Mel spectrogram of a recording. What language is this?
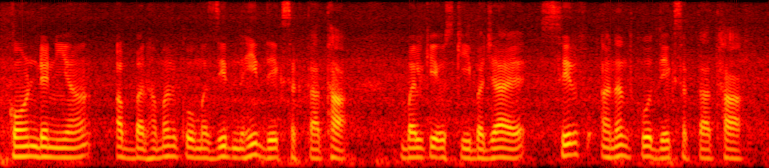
Urdu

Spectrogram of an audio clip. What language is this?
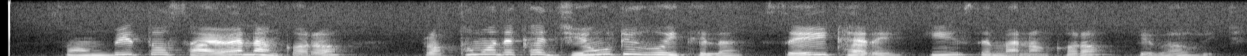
Odia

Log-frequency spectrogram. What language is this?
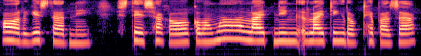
Kok Borok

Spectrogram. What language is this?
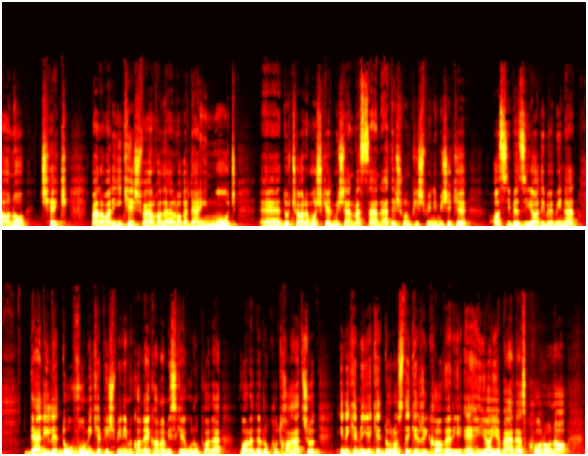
Persian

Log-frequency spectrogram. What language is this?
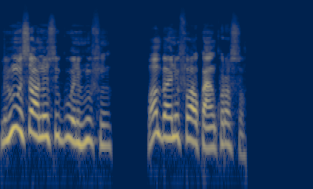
Akan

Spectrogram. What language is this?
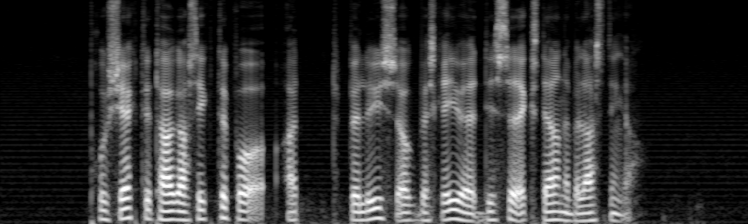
Norwegian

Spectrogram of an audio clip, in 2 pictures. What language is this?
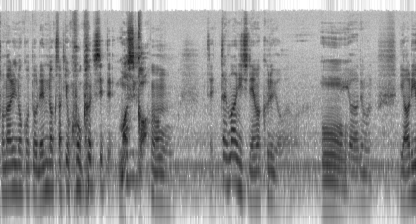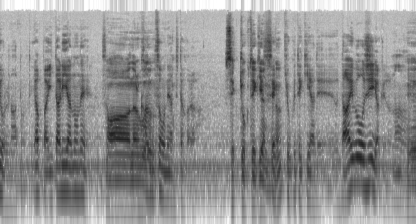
Japanese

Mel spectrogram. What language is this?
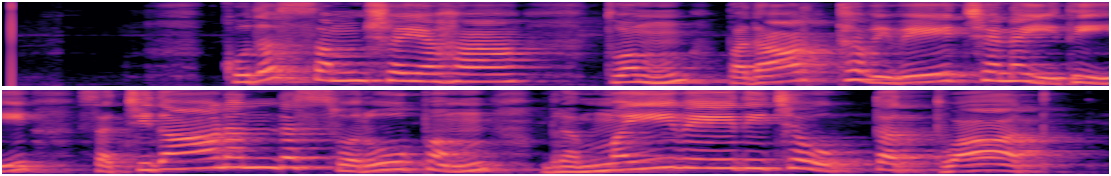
Sanskrit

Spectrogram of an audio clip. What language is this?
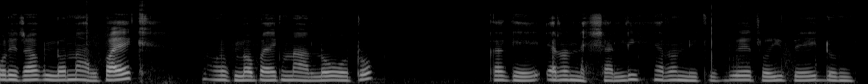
Masai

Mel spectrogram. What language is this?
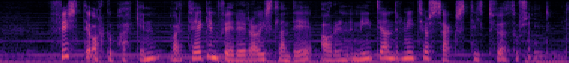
Icelandic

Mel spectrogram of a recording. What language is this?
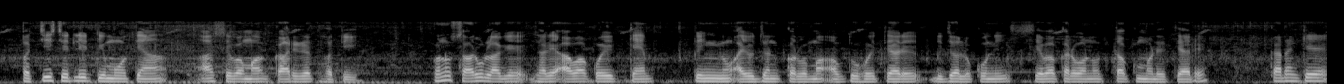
Gujarati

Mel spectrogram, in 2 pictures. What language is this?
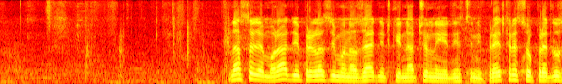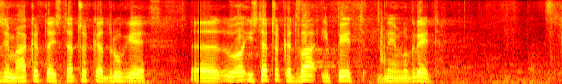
Serbian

